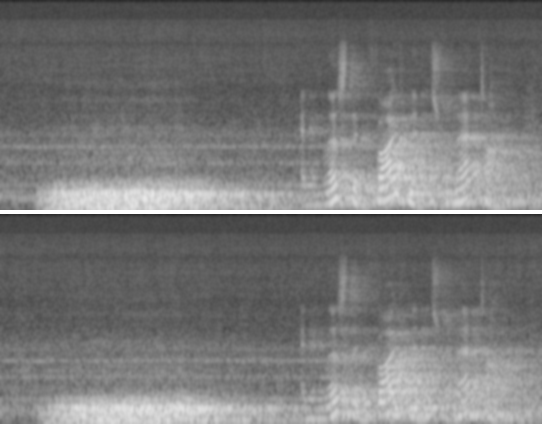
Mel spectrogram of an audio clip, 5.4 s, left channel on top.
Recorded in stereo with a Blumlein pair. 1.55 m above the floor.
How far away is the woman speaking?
About 1.9 m.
